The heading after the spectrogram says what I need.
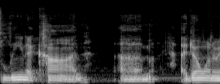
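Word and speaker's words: Lina Khan: but uh yeah and by the way it's Lena Khan um I don't want to endure the Wrath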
